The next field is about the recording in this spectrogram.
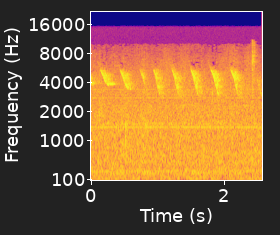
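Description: A bird sings a rapid series of short, high, downward-sweeping chirps, evenly spaced and faint above a steady background hiss.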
